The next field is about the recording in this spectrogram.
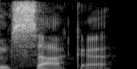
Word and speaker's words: Sokka: I'm Sokka. It's pronounced with an Akka, young ladies. I rocked ya."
